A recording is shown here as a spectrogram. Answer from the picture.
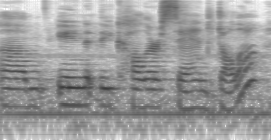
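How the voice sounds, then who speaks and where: A woman speaks with a very deep, low pitch. Audible room echo and noticeable background noise surround her voice. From Australia. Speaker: craft vlogger. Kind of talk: casual show-and-tell vlog.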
